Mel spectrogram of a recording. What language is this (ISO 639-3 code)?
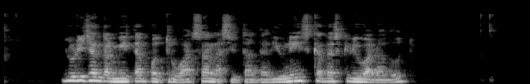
cat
